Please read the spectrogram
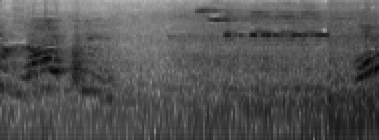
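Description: A woman's voice shouting through a handheld megaphone, cutting off about half a second in. Near the end a thin, steady high squeal sounds for about half a second.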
